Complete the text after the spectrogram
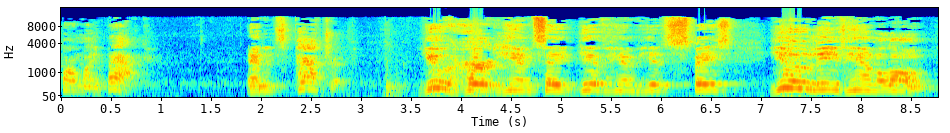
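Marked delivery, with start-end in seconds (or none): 3.6-8.7 mock angry roommate. Patrick confronts, voiced by teller.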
